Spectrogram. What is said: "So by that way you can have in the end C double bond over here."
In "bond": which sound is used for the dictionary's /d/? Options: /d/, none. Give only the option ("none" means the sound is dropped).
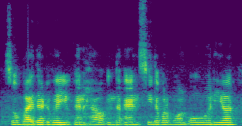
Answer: none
